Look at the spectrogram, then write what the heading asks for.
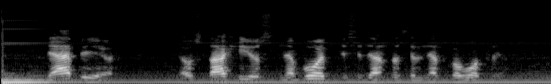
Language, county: Lithuanian, Tauragė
